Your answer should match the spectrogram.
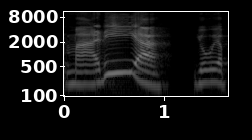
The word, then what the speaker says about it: María: Pues fíjense en la palabra María. Tenemos María. ¿Dónde recae la sílaba tónica? En la penúltima, o sea, es una grave. Y termina en ¿qué? En vocal.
